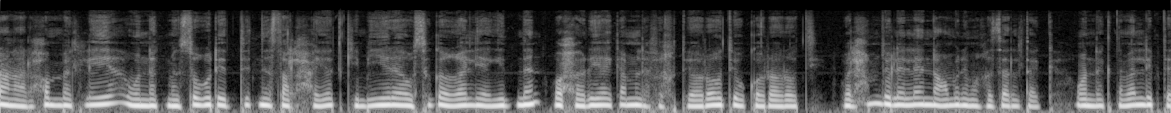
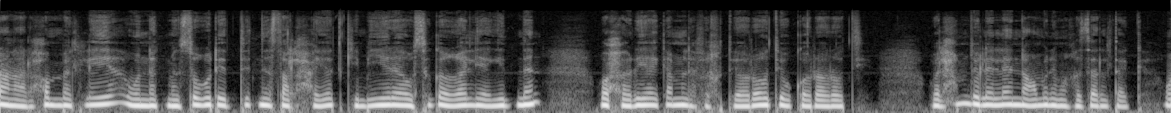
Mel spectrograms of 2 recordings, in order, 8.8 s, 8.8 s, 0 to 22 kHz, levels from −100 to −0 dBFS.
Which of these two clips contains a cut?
first; 2 cuts; at 4.1 s, 6.2 s

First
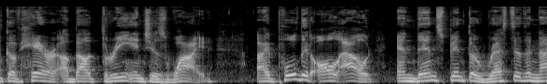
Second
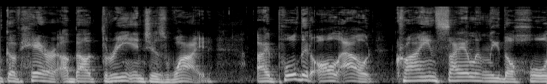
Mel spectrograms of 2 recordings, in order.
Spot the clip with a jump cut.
first; 1 cut; at 3.8 s

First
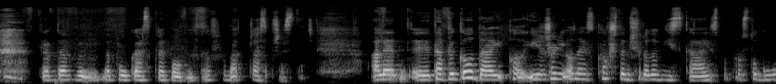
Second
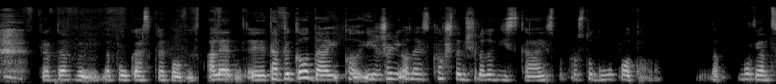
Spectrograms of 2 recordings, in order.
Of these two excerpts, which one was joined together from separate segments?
second; 1 cut; at 2.0 s

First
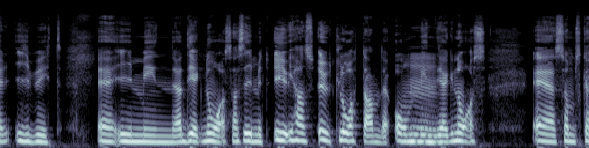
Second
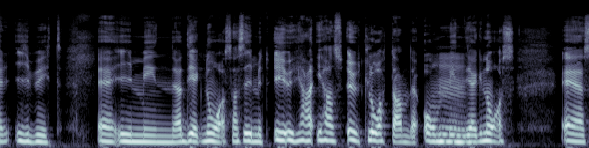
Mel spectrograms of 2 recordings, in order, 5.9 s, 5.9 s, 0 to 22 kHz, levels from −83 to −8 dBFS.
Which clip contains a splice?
first; 1 cut; at 2.9 s

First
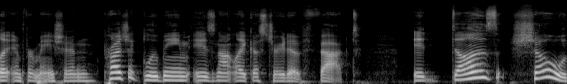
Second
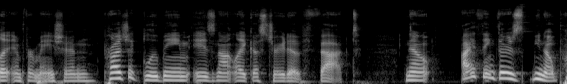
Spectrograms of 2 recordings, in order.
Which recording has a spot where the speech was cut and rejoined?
second; 1 cut; at 4.0 s

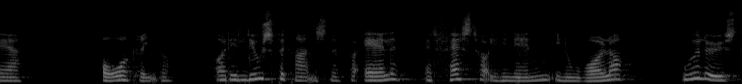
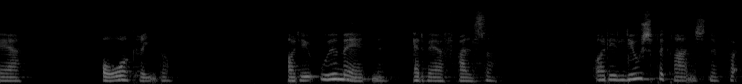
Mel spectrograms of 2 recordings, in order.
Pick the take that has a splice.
first; 1 cut; at 2.0 s

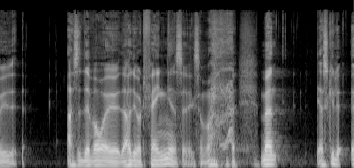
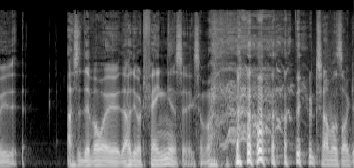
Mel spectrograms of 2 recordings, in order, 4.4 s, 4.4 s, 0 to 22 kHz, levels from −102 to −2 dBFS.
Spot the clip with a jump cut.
first; 1 cut; at 2.9 s

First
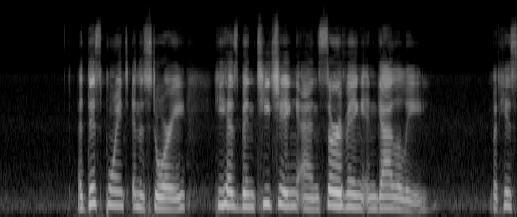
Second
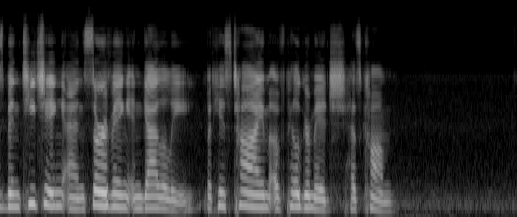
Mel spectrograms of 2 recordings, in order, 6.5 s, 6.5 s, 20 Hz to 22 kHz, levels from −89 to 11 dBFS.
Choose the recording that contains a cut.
second; 1 cut; at 2.5 s

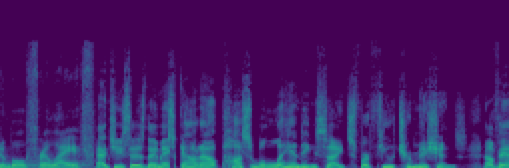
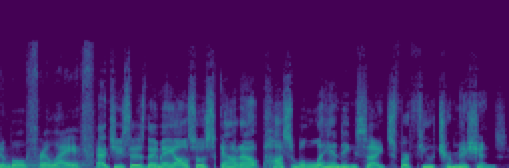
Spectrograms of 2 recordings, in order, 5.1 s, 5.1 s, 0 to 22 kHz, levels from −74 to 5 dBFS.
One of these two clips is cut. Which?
first; 1 cut; at 1.7 s

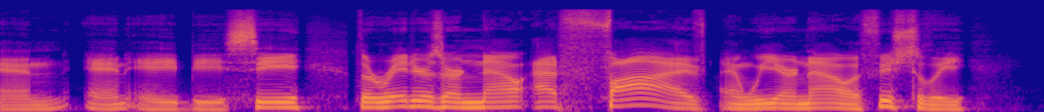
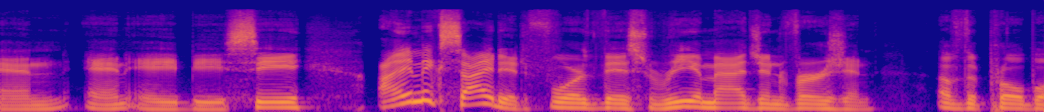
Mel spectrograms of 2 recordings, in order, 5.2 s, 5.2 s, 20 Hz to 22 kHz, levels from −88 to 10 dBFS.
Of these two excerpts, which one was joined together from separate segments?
first; 2 cuts; at 1.7 s, 3.6 s

